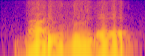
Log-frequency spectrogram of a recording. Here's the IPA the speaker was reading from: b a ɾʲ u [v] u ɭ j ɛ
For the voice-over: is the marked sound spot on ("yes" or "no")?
yes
